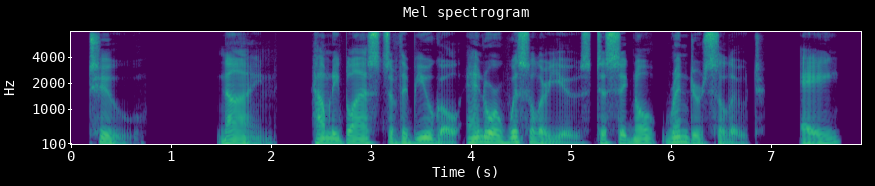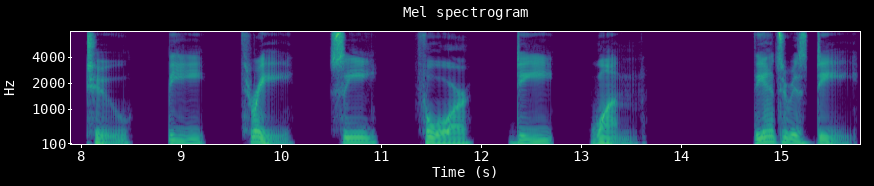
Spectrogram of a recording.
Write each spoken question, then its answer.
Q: How many blasts of the bugle and or whistle are used to signal render salute?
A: The answer is D. 1.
